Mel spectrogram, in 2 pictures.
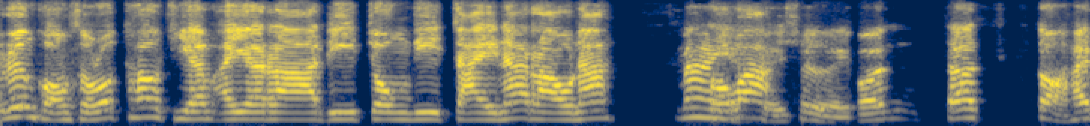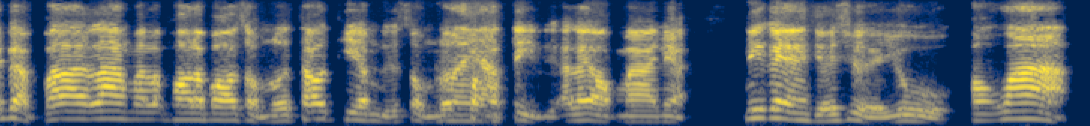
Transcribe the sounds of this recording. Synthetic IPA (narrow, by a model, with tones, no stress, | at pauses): ɾɯ˥˩əŋkʰɔː˩˦ŋso˩˦mɾo˦˥t̪ʰːa˥˩wt̪ʰi˧əmʔa˧jaː˧ɾaː˧diː˧t͡ɕo˧ŋdiː˧t͡ɕa˧jna˦˥˩ɾa˧wna˦˥ʔ | ma˥˩˨ɾɔ˦a˥waː˥˩˦jt͡ɕʰɤː˩˦jpʰɔ˦˥t̪ʰaː˥˩˦t̪ɔː˨˩ɦa˥˩jbɛː˨˩p̚waː˥˩laː˥˩ŋpʰa˧la˧pʰɔː˧la˧bɔː˧so˩˦mɾo˦˥˩t̪ʰːa˥˩wt̪ʰi˧əmɾɯː˩˦so˨˩˦mɾo˦˥pːa˧t̪ḭ˨˩ɾɯː˩˦ʔa˧ɾa˧jʔɔː˨˩k̚maː˧ni˧˥˩ə | niː˥˩kɔː˥˩ja˧ŋt͡ɕsi˩˦jt͡ɕʰɤː˩˦jːuː˨˩pʰɾɔ˦˥waː˥˩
